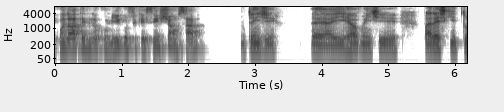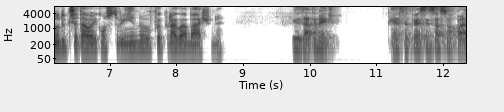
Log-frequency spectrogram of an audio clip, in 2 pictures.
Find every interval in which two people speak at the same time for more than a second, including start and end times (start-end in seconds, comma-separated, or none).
none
